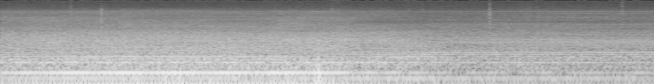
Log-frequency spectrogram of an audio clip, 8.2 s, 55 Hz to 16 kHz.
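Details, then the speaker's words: 2001 Trane XE1000 Weathertron 5-ton (60,000 BTU) base-model heat pump outdoor unit in heat mode, late November: loud steady low hum and fan drone, audible from the street, easing after a few seconds; running under high load, normal. "when this thing's running under a high load you can hear it all the way from the street"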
